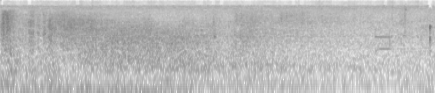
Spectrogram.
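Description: Secondary battery guns of the KMS Tirpitz battleship booming in World of Warships Legends, a dense rumbling barrage of artillery fire filling the short stretch.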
